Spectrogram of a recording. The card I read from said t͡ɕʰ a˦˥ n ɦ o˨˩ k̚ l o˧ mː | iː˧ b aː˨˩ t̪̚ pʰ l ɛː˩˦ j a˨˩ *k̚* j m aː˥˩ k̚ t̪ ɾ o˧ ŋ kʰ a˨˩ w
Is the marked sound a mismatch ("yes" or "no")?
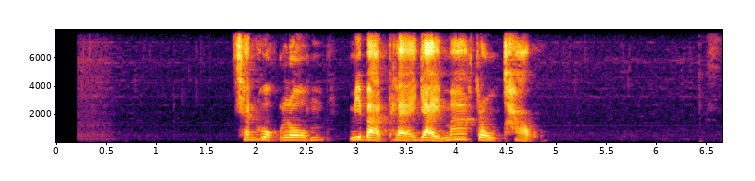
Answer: yes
